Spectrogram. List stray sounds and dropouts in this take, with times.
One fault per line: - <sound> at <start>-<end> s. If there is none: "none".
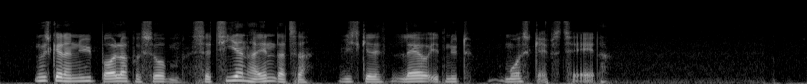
none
